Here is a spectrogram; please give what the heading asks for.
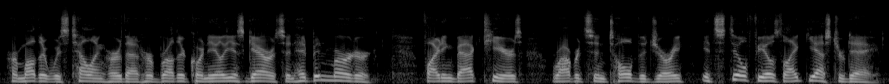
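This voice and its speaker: Male TV news reporter, fairly high register, formal measured live delivery, recorded outdoors in the city. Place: outdoors outside a city courthouse. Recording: live outdoors on an urban street.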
